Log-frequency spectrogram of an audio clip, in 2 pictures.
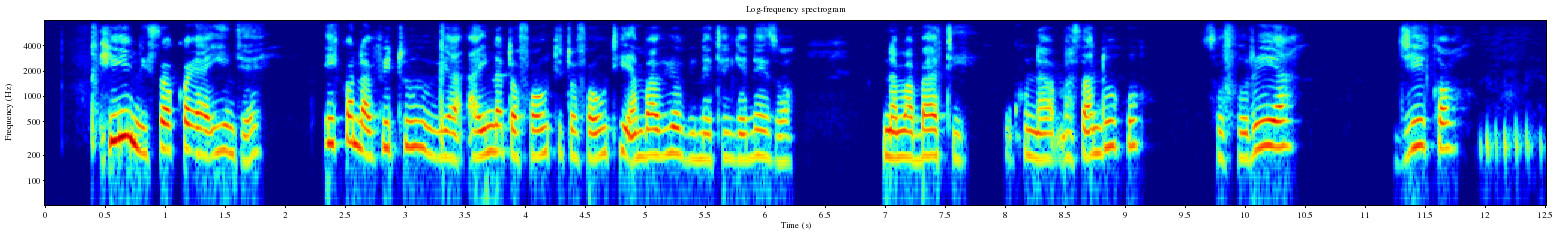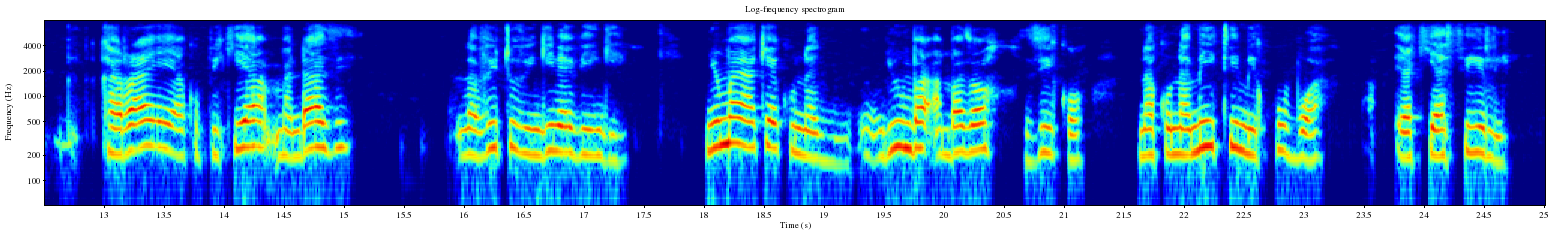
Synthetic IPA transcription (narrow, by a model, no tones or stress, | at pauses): hiːnisɔkɔjaiɲd͡ʒɛ | ikɔnavituvjaʔainatɔfautitɔfautiambavjɔvinatɛŋɡɛnɛzwa | namaɓati | kʰunamasanduku | sufuɾia | d͡ʒikɔ | kaɾaɛjakupikiamandazi | navituviŋɡinɛviŋɡi | ɲumajakɛkunaɲumbaʔambazɔ | zikɔ | nakunamitimikuɓwa | jakʰiasili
